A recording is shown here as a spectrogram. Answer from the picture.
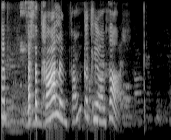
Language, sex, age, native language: Icelandic, male, 18-19, Icelandic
